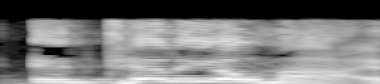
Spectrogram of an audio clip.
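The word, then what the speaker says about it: entellomai (ἐντέλλομαι): The word command in the Greek, it is pronounced "entellomai." Everybody say "entellomai."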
